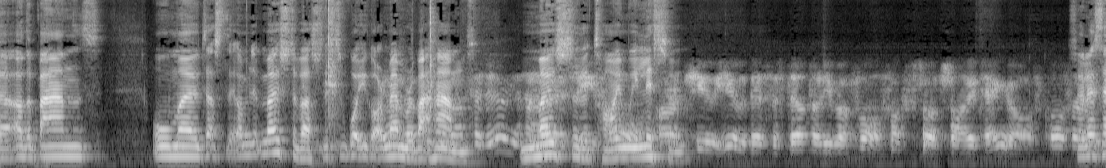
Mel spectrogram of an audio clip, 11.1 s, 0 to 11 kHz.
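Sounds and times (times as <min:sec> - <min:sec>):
man talking over radio: 0:04.5 - 0:11.0.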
